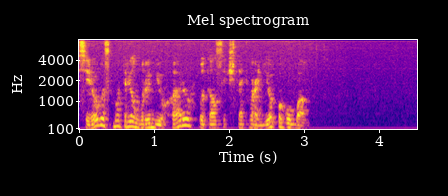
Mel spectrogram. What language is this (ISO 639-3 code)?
rus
